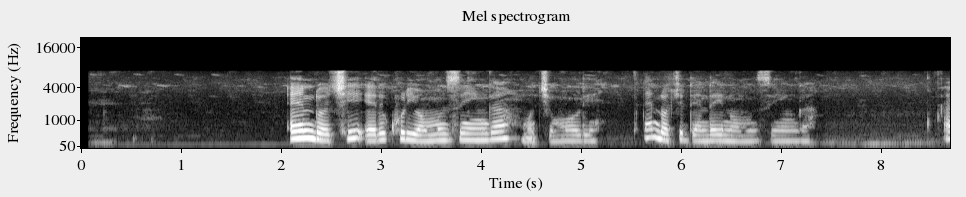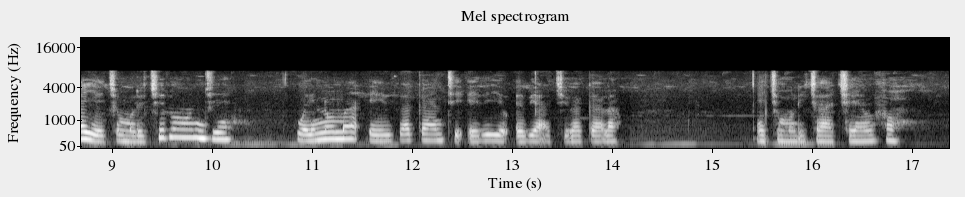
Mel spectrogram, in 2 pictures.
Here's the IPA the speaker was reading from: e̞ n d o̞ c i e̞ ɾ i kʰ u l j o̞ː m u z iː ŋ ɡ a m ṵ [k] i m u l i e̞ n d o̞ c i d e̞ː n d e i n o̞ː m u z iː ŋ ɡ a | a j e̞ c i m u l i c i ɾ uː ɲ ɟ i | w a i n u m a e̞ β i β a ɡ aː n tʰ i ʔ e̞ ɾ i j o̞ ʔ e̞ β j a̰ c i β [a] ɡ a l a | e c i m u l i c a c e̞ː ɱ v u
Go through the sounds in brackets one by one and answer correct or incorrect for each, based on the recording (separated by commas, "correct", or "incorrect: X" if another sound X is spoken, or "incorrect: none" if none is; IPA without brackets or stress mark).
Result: incorrect: c, correct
